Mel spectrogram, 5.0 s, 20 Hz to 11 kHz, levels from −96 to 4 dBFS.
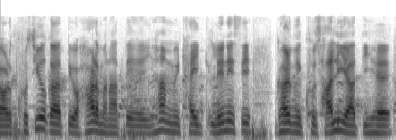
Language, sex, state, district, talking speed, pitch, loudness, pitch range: Hindi, male, Bihar, Araria, 180 wpm, 145 Hz, -20 LUFS, 135-165 Hz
